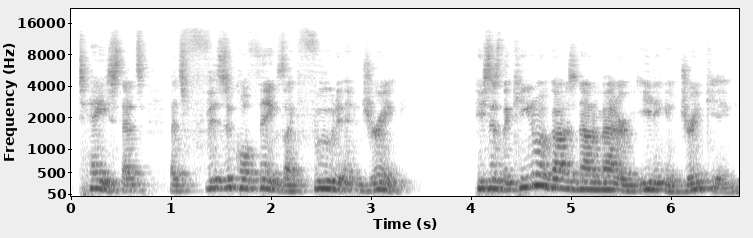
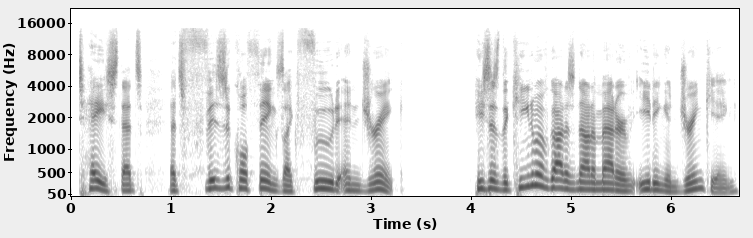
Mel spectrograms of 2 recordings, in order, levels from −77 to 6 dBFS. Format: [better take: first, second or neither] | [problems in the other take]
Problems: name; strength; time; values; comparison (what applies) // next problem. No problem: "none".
second | off-mic speech; far // room echo; very slight; dies away in 0.3 s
